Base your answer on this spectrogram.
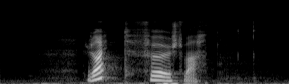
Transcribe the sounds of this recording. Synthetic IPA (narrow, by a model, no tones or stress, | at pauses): ɹɑɪt̪føːʃʋɑ̰t̪n̩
